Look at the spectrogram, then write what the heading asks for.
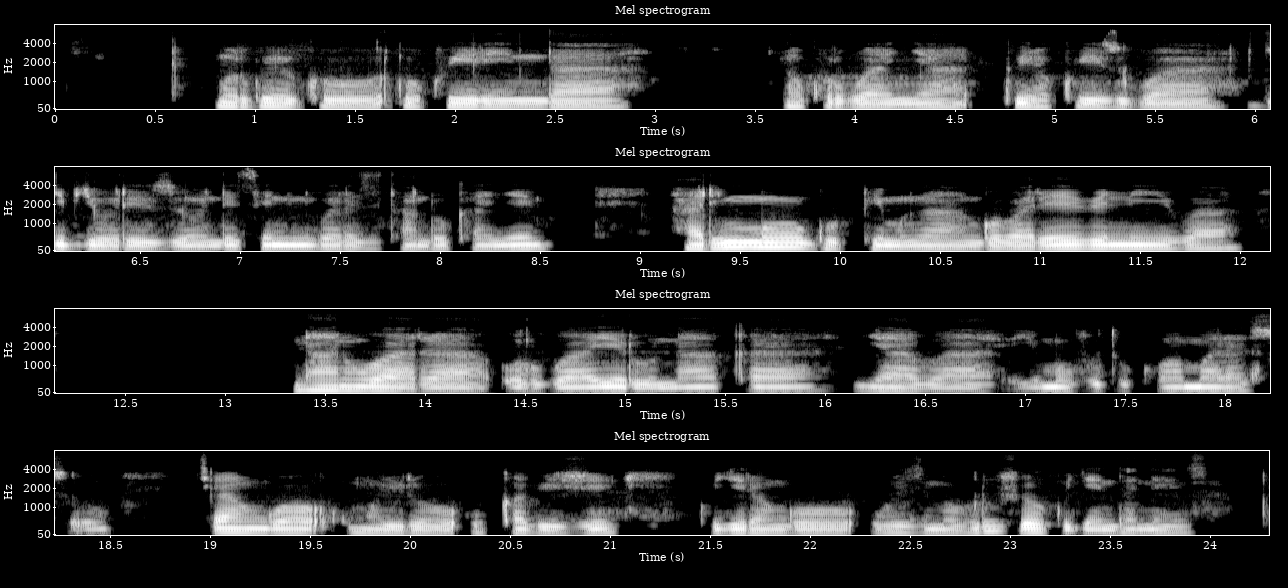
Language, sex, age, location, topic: Kinyarwanda, male, 25-35, Huye, health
